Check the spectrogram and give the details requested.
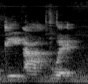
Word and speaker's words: Dia duit: So I'm going to say with Dia Gwich. So see if you can pronounce it. Dia Gwich. I'll give it my best try. Dia Duit, pronounced roughly as Dia Gwit.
